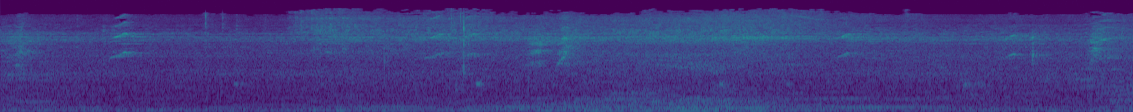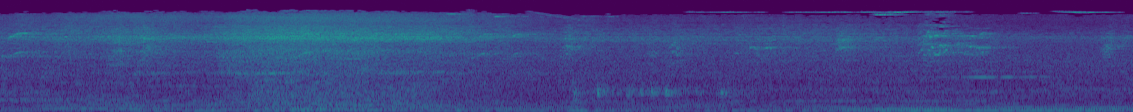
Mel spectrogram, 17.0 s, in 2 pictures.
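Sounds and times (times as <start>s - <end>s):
birds chirping: 1.8s - 4.6s.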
